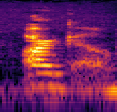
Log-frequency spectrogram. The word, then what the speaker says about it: arco: So, arco.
